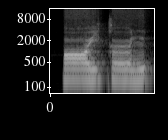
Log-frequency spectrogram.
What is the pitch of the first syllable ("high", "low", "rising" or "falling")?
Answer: high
